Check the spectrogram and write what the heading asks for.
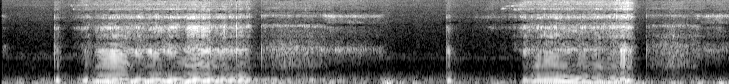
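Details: Sleeping cat: two long, buzzy, rattling snores on the in-breath, separated by quiet out-breaths; snoring.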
